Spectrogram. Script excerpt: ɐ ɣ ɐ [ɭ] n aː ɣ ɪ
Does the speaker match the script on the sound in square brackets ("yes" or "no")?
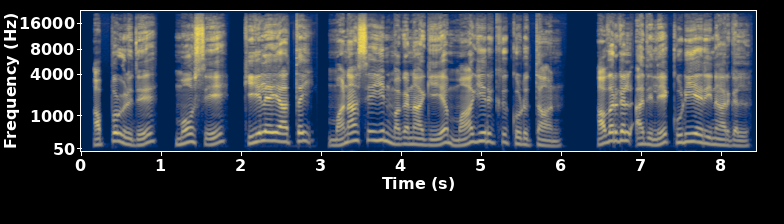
no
